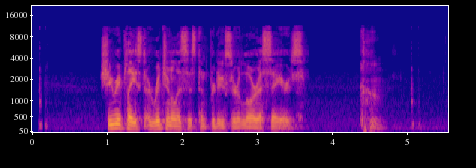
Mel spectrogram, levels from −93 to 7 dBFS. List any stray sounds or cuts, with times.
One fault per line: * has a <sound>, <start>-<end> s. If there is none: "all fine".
* has a cough, 4.4-4.8 s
